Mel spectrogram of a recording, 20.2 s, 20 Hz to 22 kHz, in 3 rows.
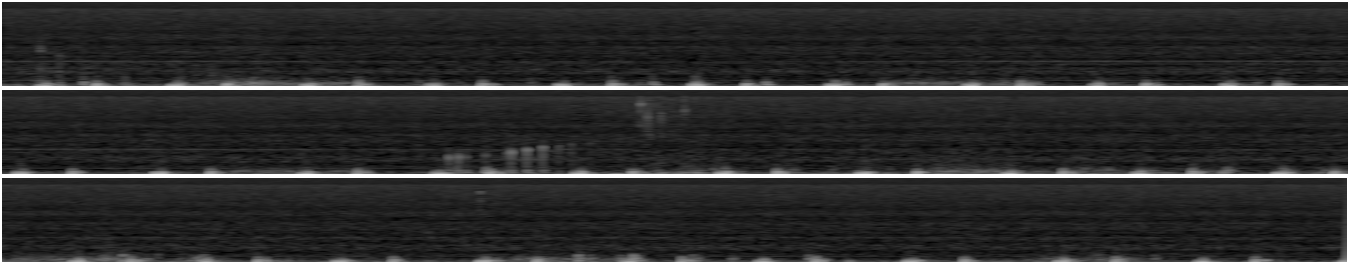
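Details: Heartbeat recorded with a 3Dio binaural microphone during an ASMR stream: soft, regular low thumps, about 85 per minute, with faint room hum.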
